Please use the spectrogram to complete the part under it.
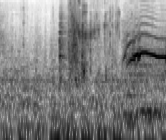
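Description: A blade slashes into a person.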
